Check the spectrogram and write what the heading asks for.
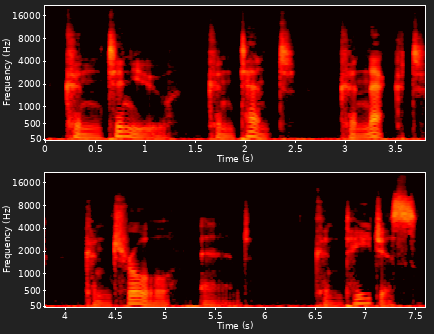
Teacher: c-o-n and the first syllable is not the one that's emphasized it'll make a sound very similar to khan but i think it's kun with the schwa sound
